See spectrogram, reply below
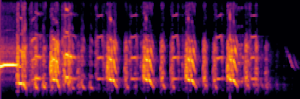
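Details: Grey francolin (teetar) calling in the morning: loud, harsh, squawking notes that slide downward, delivered in rapid repeated phrases, about seven in four seconds, ending abruptly, with no other clear sounds.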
